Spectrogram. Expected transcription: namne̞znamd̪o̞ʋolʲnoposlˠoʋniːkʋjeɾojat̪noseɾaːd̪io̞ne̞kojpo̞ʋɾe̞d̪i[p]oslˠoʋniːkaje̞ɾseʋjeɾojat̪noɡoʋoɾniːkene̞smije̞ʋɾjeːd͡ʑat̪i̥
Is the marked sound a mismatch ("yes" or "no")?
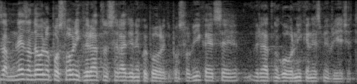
no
